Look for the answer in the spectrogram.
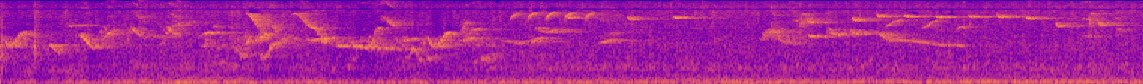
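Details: White-rumped shama singing a rich medley: fast downward-slurred whistles at first, then bright high chirps and twittered phrases, all over a constant low background hum.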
